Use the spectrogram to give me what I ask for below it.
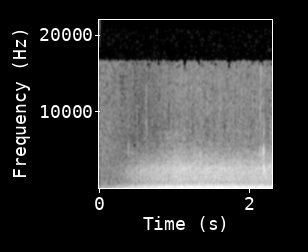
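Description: A car drives around the former Soul City, giving a steady, low engine rumble and road noise that swells slightly in the first half second and then holds even, with no talk.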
